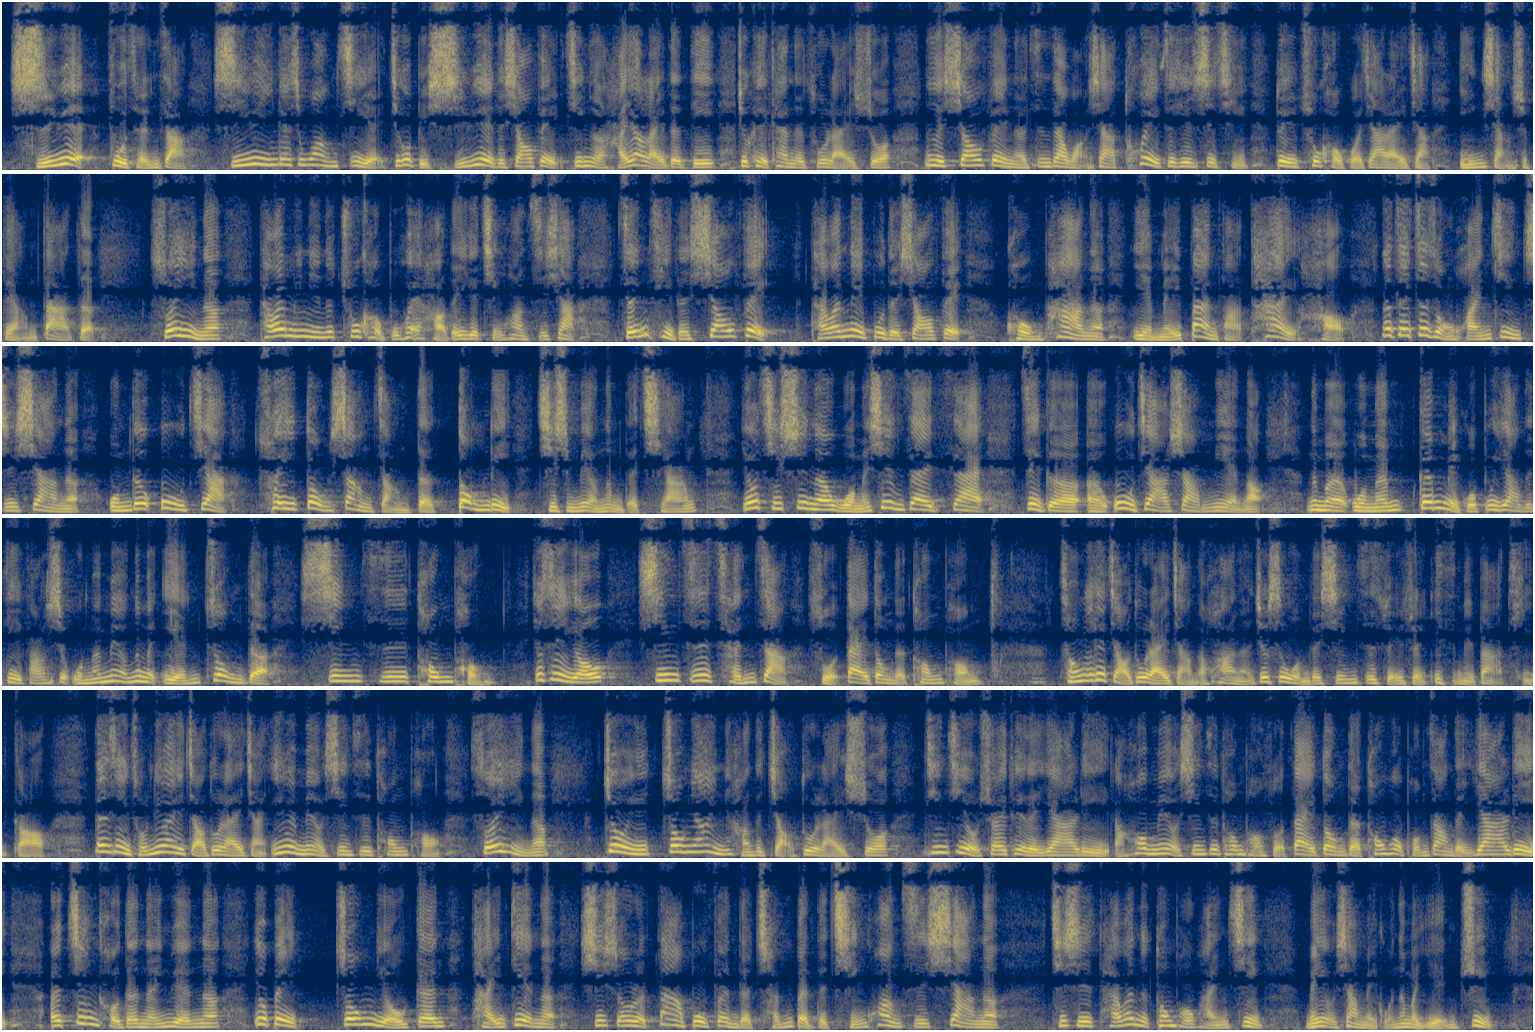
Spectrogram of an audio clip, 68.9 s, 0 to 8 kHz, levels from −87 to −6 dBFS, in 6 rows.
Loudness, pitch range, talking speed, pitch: -19 LUFS, 160-245 Hz, 285 characters per minute, 200 Hz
